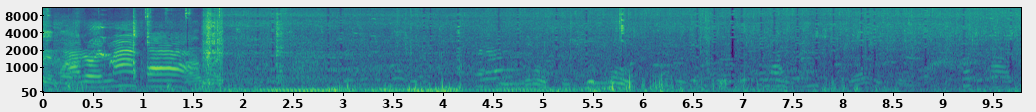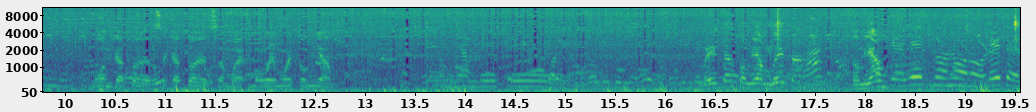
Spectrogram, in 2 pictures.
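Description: A woman talks nearby in a conversational tone.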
